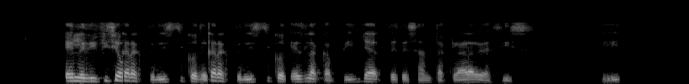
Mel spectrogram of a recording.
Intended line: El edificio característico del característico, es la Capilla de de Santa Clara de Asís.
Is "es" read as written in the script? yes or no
yes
